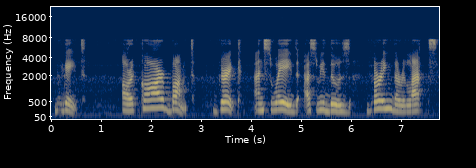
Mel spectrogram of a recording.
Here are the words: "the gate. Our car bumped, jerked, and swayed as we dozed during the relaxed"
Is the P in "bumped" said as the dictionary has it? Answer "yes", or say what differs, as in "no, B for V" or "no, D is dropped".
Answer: yes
